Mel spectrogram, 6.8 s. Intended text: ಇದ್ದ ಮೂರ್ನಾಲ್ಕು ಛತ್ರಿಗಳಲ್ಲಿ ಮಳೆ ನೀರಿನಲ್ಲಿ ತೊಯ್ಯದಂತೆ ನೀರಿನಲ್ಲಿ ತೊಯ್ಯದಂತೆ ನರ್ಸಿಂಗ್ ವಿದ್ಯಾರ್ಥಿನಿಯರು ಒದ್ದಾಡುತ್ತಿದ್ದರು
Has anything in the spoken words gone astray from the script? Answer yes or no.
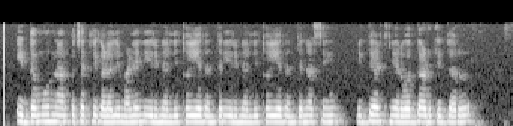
no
